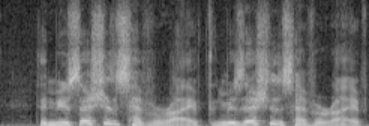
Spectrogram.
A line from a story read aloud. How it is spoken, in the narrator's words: he cried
